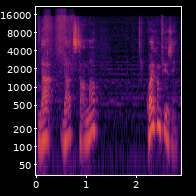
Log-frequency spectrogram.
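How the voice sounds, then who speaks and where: A man's voice: on the high side, big pitch swings, a little slow, mellow, soft background music. A man giving an enthusiastic, unscripted game review, emphatic and repeating words for stress.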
